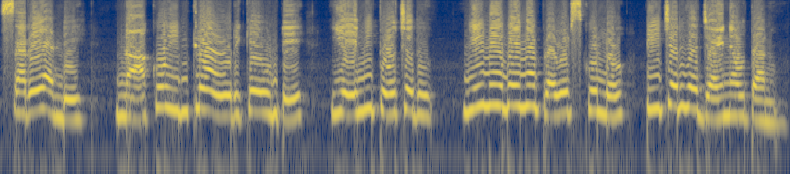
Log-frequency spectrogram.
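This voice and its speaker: A gentle young orphan woman played by a female voice actor in a moral tale. She is cautious and practical, with a high-pitched voice. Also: a little slow, clean tone, lightly acted, low-quality recording. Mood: cautious, resigned.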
